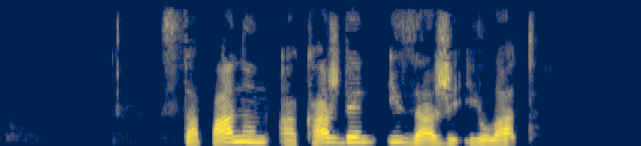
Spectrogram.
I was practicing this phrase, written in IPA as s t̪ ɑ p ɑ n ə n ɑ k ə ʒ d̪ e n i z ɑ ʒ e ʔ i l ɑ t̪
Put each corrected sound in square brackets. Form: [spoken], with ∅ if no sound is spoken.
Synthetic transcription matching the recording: s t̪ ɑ p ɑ n ə n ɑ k [ɑ] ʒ d̪ e n i z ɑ ʒ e ʔ i l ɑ t̪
